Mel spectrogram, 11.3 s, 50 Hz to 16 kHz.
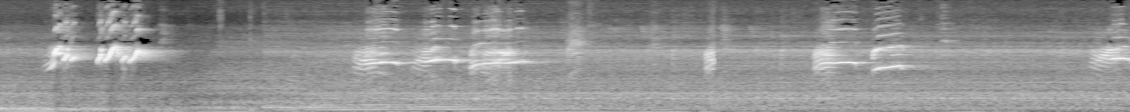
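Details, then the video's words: Critically endangered Araripe manakin, a Brazilian forest bird described in 1996: repeated harsh, whistled chirps in short groups, separated by pauses of a few seconds, with faint low background rumble. "Saltarín De Araripe Cantando"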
